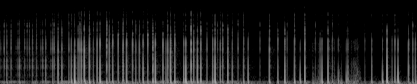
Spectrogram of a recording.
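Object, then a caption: Small wooden letter tile. A wooden Scrabble letter tile, the J, is tapped and scratched in a rapid, uneven run of short, dry clicks and scrapes. The ticks are crisp with almost no ring, and a low steady hum sits underneath throughout.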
